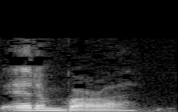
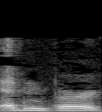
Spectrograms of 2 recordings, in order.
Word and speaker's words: Edinburgh: No, the pronunciation of Edinburgh, the use of borough is not just Scottish, it's British English. So, I'm just going to start saying Edinburgh just to get on you.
